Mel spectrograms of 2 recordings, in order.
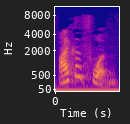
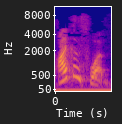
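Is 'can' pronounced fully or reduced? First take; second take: reduced; reduced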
